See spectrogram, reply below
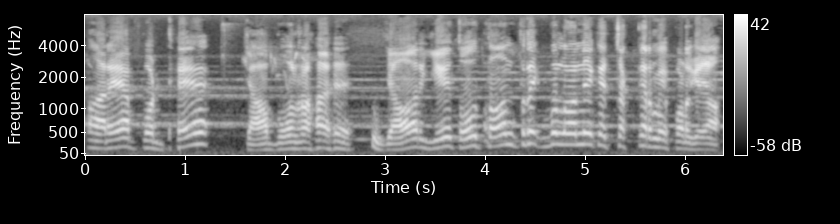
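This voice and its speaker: Guy doing argumentative superstitious villager in a cartoon, high voice, kinda slow, music under it. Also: expressive.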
